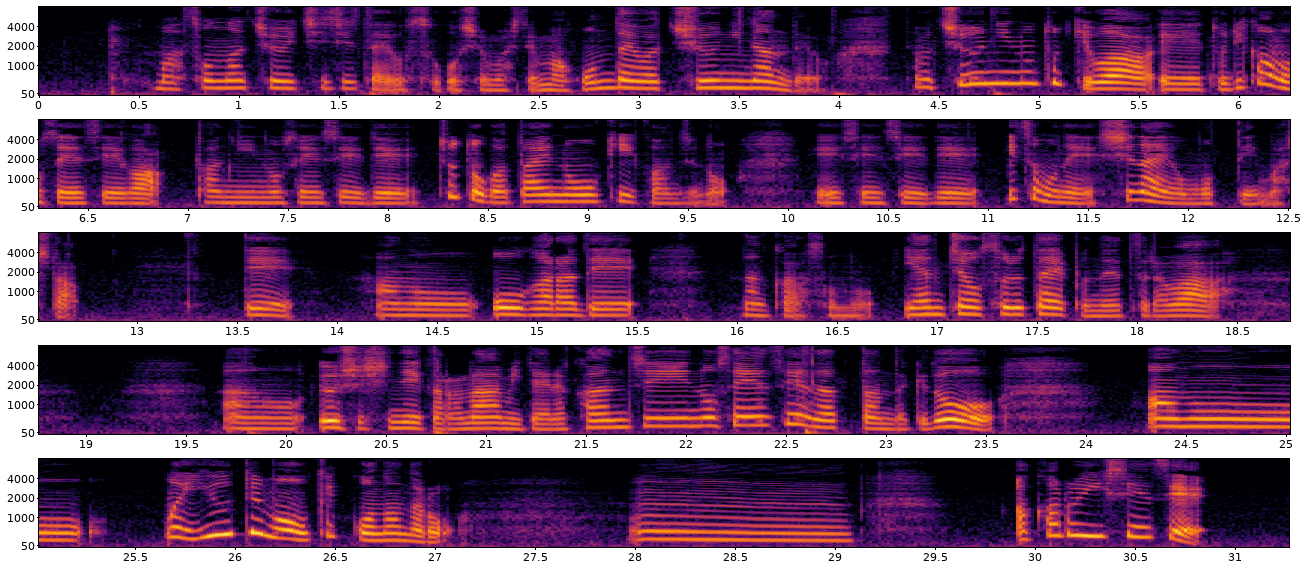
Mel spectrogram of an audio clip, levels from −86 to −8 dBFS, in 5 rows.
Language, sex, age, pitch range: Japanese, female, 20-39, 190-265 Hz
